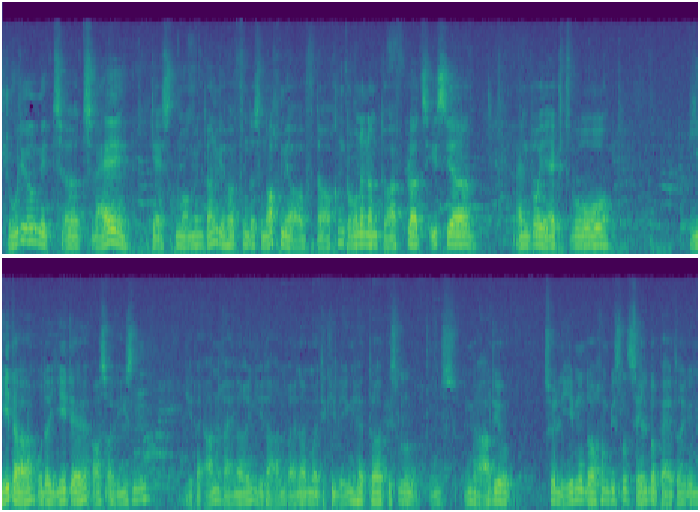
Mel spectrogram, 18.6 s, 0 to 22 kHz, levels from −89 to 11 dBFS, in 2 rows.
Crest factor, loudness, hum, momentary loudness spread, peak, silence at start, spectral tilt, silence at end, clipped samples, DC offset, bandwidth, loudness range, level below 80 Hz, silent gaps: 18 dB; -18 LUFS; none; 13 LU; 0 dBFS; 0 s; -6 dB/octave; 0 s; under 0.1%; under 0.1%; 16.5 kHz; 4 LU; -40 dBFS; none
